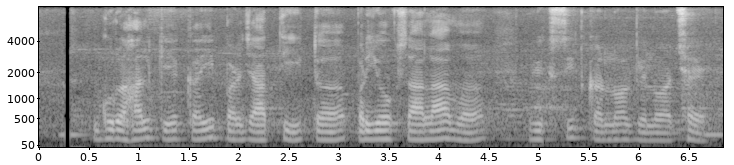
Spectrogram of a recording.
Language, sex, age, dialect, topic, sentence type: Maithili, male, 18-24, Angika, agriculture, statement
